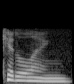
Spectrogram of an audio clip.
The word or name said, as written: kittling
